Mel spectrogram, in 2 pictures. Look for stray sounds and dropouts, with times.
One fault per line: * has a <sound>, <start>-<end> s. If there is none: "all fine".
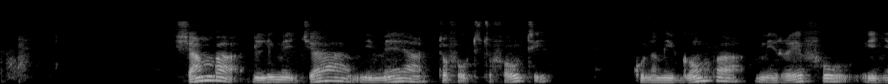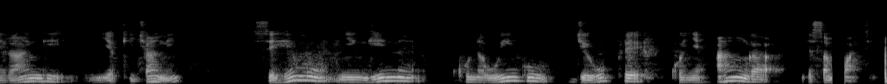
* has a dropout, 17.2-17.3 s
